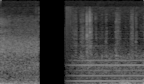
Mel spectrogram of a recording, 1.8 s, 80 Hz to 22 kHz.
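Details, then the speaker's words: 2015 turbo car bought in 2018 at 35,000 miles, engine switched off; engine noise stops, then steady low electric buzz as pump sends coolant to the turbo for about a minute, normal designed run-on. "hopefully you could hear the buzzing this car has a great feature when you turn it off it'll pump coolant towards the turbo for about a minute with the engine turned off"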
